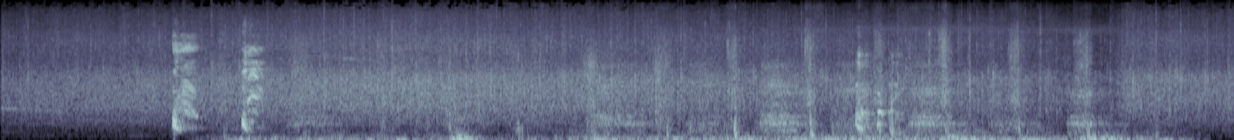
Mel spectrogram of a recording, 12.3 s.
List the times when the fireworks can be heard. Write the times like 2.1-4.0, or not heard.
not heard.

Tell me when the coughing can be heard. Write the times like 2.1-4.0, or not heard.
1.7-2.7, 8.6-9.1.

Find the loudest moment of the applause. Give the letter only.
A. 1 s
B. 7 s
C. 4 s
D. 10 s
C.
